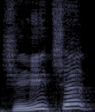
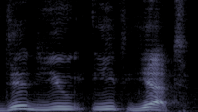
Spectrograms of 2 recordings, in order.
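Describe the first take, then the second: First: The words blur together into two short syllables. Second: Each of the four words is said separately. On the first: "That's everyday pronunciation in connected speech" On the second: "it means"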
